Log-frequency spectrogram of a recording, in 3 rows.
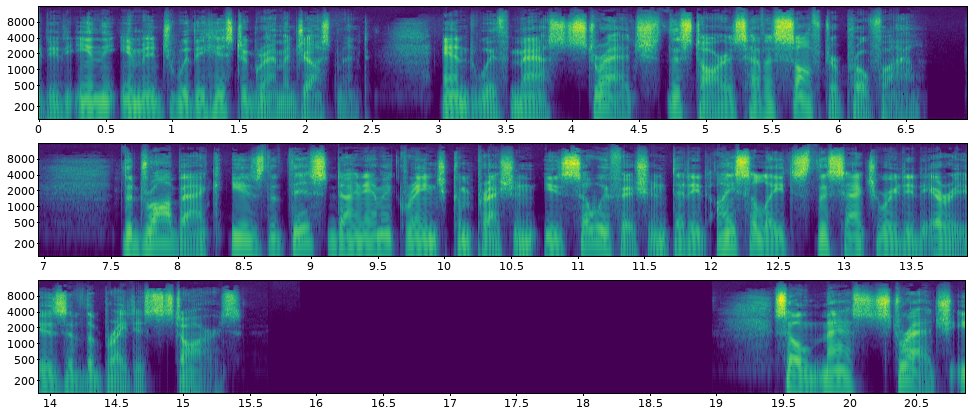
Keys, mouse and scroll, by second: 0.2 ctrl+shift+z, 2.0-3.1 ctrl+shift+drag, 2.0 space, 3.5 z, 8.1 z, 8.7 space, 8.9-10.2 drag, 12.2 ctrl+shift+z, 16.4 space, 16.8 click, 17.9 click, 19.0 click, 19.9-20.8 drag.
